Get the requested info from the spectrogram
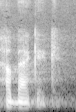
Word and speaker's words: Habakkuk: I'm going to pronounce it as Habakkuk.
